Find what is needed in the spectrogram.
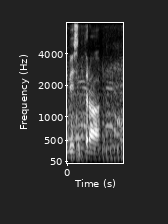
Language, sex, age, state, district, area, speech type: Dogri, male, 18-30, Jammu and Kashmir, Samba, rural, read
